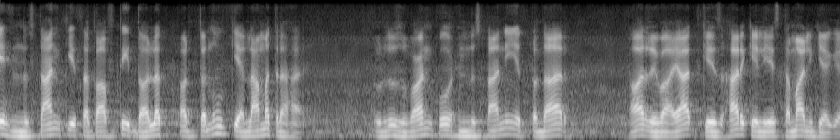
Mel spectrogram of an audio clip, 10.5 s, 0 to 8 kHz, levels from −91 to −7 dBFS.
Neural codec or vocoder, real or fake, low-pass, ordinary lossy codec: codec, 24 kHz, 1.2 kbps, DualCodec; fake; 7.2 kHz; none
